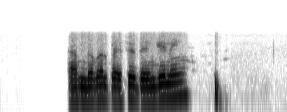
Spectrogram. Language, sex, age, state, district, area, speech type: Hindi, male, 30-45, Uttar Pradesh, Ayodhya, rural, conversation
